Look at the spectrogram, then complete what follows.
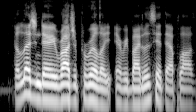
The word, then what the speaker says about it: Parrilla: Trillion R's, double L is a Y. But I grew up with my mother. Mhm. My mother doesn't speak Spanish. Okay. She's always pronounced it Parrilla, so that's how we cool.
